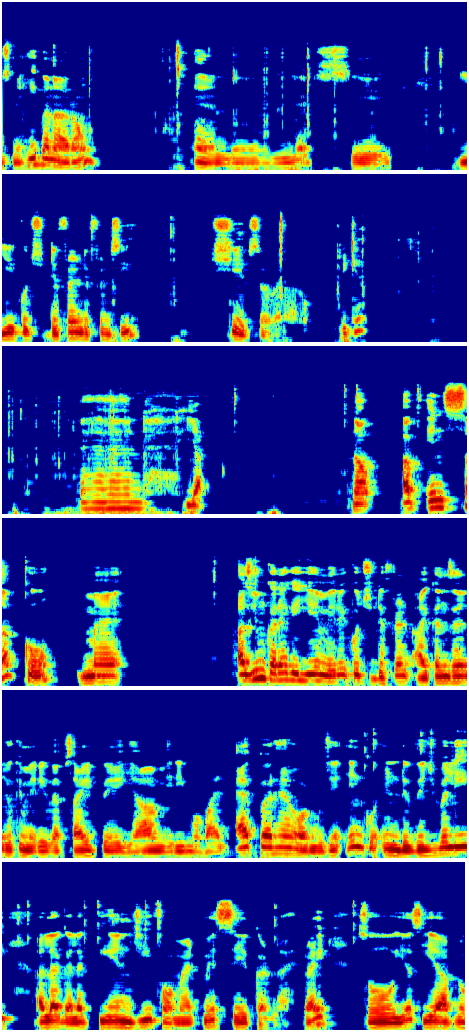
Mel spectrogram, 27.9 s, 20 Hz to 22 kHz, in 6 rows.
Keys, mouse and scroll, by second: 0.5-2.3 shift+drag, 2.3 Down, 6.3-8.0 drag, 8.0 Up, 12.7-19.0 drag, 22.2-27.8 drag.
